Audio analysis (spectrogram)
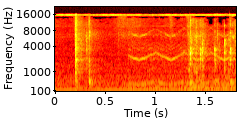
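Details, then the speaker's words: Gorf arcade game board 1 with custom chip C, after oven-baking the chip: constant low hum under a warbling whistle, peppered with random clicks and pops. Audio is still garbled by the faulty custom chip, with no change from baking. "Is it worse or better after the oven? It is basically the same. Still got the same issues. Yep, audio still sucks."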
